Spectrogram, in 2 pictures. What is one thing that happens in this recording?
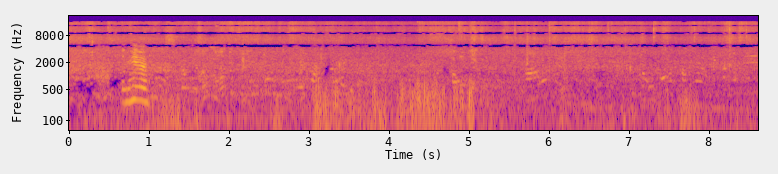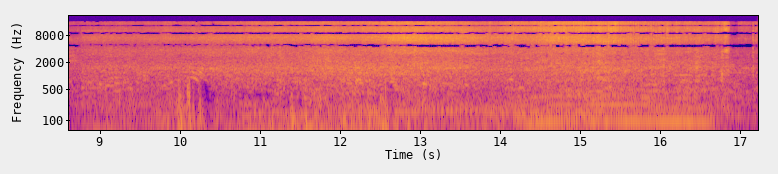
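Street noise and a crowd's chatter murmur all around outdoors.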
